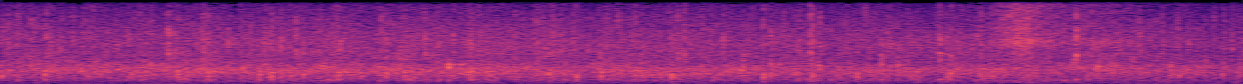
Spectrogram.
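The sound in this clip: Audience applause welcoming a performer known for the lead role of Jean Valjean in Les Misérables, dense, steady clapping that holds a fairly even level throughout without talk.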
